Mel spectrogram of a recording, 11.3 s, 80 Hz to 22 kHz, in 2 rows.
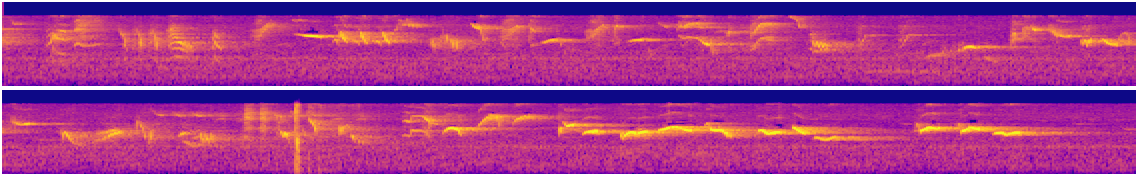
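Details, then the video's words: Eurasian blackcap (Sylvia atricapilla) singing loudly in early April 2017 in Metbroekbos woodland near Smeerling, Westerwolde: a fast, scratchy, high warble ending in loud, clear fluting phrases, with faint hum and one sharp click. "Zingende zwartkop ((Sylvia atricapilla)"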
